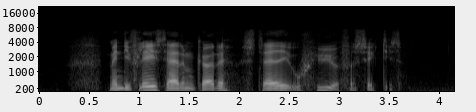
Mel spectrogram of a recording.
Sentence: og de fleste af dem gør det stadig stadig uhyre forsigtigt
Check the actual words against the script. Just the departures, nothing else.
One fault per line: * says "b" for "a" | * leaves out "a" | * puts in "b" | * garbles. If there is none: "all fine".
* says "men" for "og"
* leaves out "stadig"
